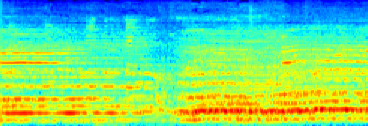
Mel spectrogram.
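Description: Three young girls singing a Christian song together into microphones, holding long notes, with a short break about a second in before the next phrase begins.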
